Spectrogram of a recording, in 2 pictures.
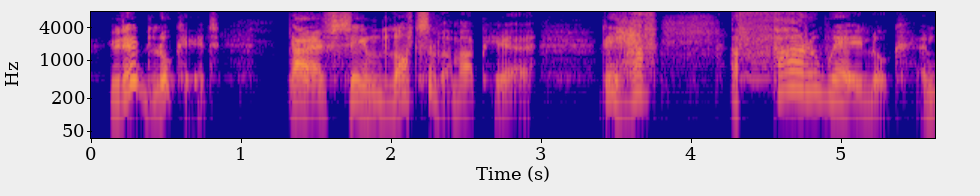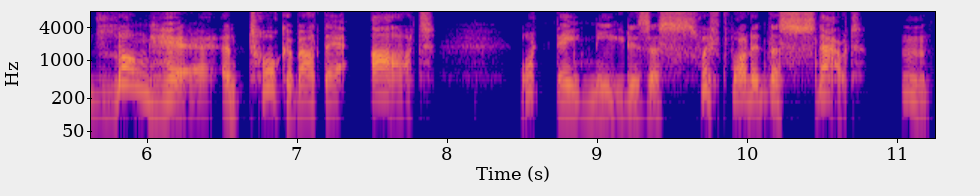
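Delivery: put-on high, crusty old British lady voice; old Duchess. A narrator's reading. Old Duchess quizzing the young writer, high crusty voice. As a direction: play a brusque, nosy old dowager.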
